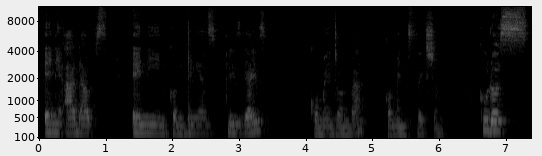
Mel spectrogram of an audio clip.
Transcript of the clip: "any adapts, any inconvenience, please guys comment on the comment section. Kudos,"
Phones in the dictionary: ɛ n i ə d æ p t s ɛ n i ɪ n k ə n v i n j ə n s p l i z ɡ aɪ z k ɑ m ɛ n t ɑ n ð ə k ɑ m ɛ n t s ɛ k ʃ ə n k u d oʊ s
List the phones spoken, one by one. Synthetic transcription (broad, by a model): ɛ n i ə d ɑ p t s ɛ n i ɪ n k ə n v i n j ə n s p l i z ɡ aɪ z k ɑ m ɛ n t ɑ n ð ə k ɑ m ɛ n t s ɛ k ʃ ə n k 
